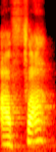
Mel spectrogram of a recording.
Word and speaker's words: Afa: It's called Afa. Yorubas call it Ifa. So don't tell me that it's only pronounced Fa.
